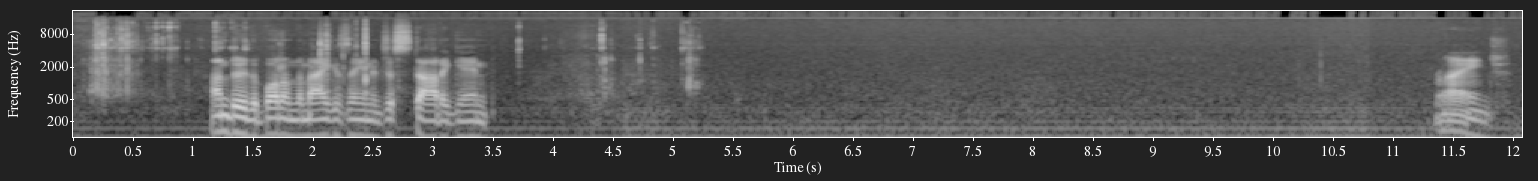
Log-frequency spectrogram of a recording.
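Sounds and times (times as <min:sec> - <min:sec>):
low hum and hiss: 0:00.0 - 0:12.0.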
